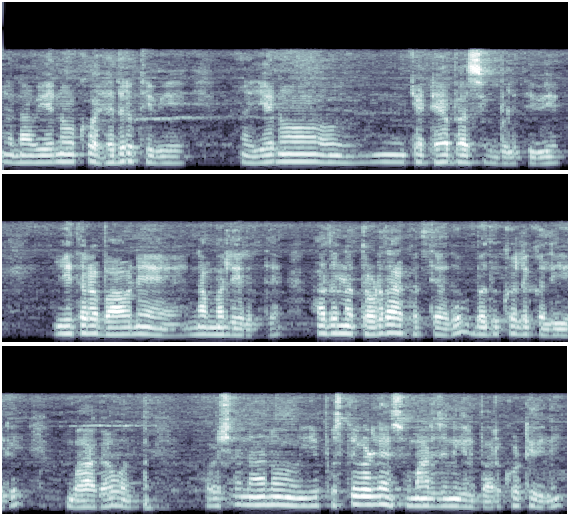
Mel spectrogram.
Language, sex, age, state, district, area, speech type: Kannada, male, 60+, Karnataka, Bangalore Urban, rural, spontaneous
